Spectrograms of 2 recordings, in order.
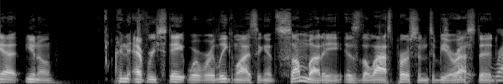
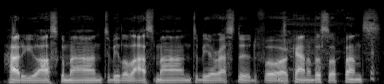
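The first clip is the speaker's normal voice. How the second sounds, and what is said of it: Imitates another person's voice. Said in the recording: “That's my John Kerry circa 1973 ... impression ... So authentic”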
